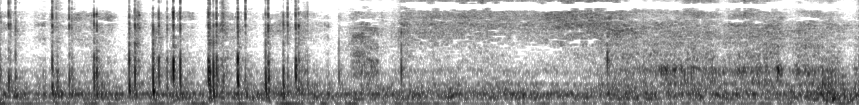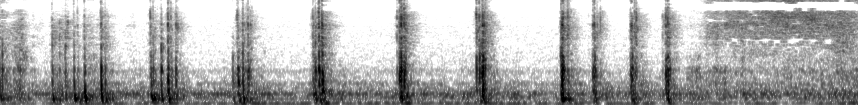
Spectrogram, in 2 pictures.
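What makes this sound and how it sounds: Long nails tap quickly on the laminated spine of a thick "Art History" hardcover textbook standing upright, making a typing-like clicking. The first two seconds are fast, dense flurries of clicks. After a quieter stretch of light scratching, sharper, more spaced single taps ring out near the end.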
